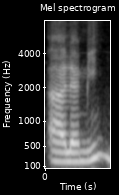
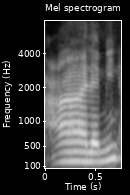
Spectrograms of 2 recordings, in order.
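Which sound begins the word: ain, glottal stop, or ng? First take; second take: glottal stop; ain. First: The word begins with a plain glottal stop. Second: The word begins with a pressed throaty ain. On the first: The speaker calls it wrong. "dia macam ayam A. Itu sifat alif pula ataupun hamzah, tu salah" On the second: The speaker calls it right. "ain tekan"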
